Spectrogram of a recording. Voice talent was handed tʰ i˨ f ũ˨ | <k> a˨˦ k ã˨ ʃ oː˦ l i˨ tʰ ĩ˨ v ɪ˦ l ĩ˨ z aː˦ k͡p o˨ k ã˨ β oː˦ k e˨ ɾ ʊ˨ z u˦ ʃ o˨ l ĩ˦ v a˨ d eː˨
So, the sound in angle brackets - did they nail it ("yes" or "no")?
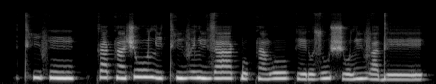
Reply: yes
